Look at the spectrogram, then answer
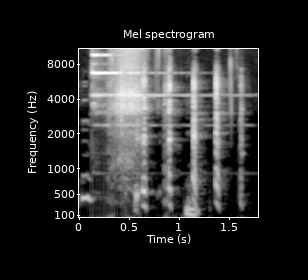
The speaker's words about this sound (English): But um no, you're doing a fine job with the bell, and I appreciate the addition to the show.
